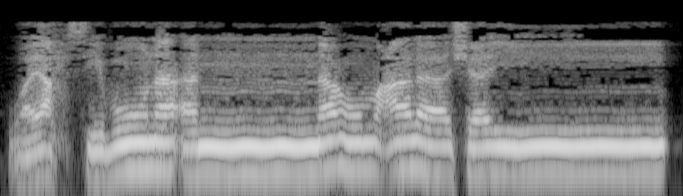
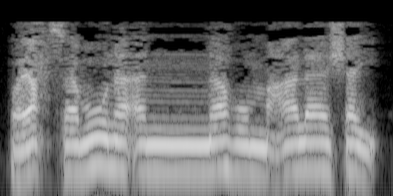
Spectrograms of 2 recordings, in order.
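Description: First: "ويحسبون" with i under the sin, slow chant; Warsh reading. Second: Said in the usual way. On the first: Shown as a demonstration. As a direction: slowly recite "ويحسبون" as wa-yah-si-buna. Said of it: "بكسر السين في الفعلين معا هكذا". (تلاوة متأنية "ويحسبون" بكسر السين) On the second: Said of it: "بكسر السين في الفعلين".

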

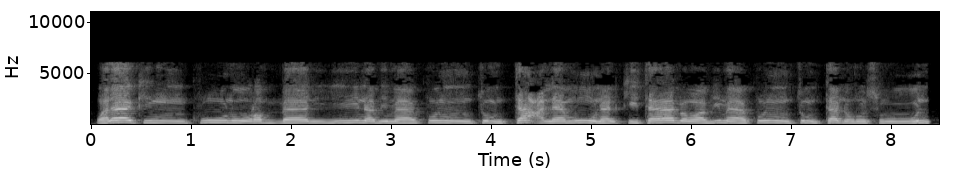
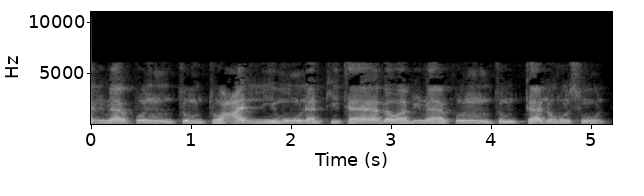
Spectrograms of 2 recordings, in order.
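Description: First: تعلمون said "ta'lamuna", unvowelled ayn, single l; light ta'lamun reading. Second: Said in the usual way. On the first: Shown as a demonstration. Teacher showing al-Duri's reading, تعلمون as from "to know". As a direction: recite تعلمون with a on the t and an undoubled l. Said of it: "بفتح التاء وسكون العين وفتح اللام مخففة". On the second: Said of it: "قرأ الدوري".

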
